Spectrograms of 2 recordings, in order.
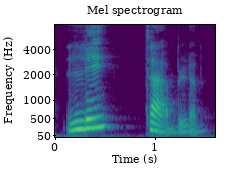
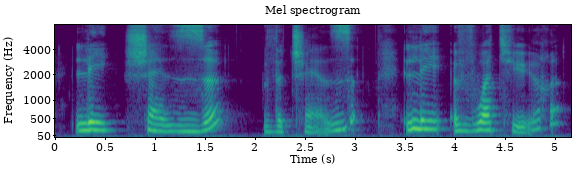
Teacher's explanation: you put an S at the end, though you don't pronounce it as you do in English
